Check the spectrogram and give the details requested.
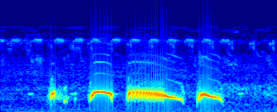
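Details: Deep-voiced spotted dove in the single-'kuk' style: a short opening note, then a long, slightly falling hollow coo and a final clipped coo. Background is quiet, with only faint high ticking.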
